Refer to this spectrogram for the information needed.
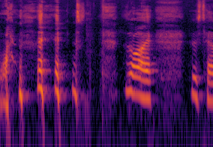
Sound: laughs

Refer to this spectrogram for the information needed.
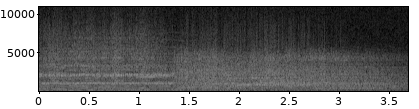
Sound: car crashes

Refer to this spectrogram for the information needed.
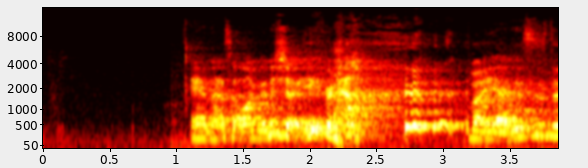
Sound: laughs

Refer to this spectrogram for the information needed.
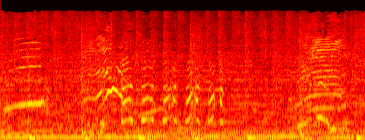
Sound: laughing

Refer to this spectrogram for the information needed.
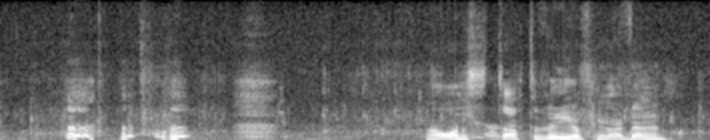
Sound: laughs

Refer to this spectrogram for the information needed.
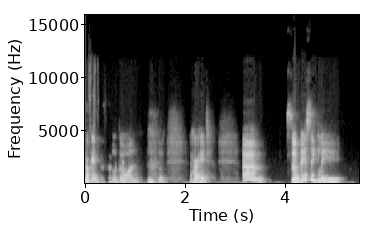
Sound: laughs

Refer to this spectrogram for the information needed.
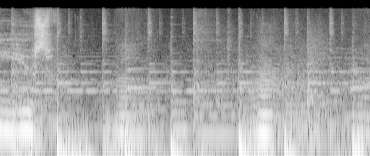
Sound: fly buzzing

